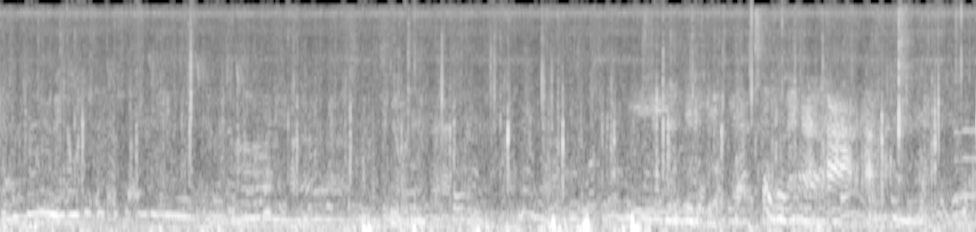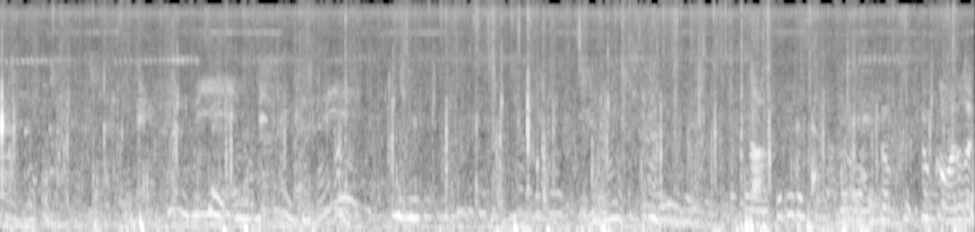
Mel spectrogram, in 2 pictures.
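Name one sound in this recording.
Men talk calmly nearby outdoors.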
